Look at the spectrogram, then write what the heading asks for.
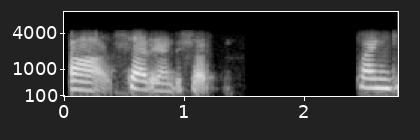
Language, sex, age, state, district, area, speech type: Telugu, female, 18-30, Telangana, Nizamabad, rural, conversation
